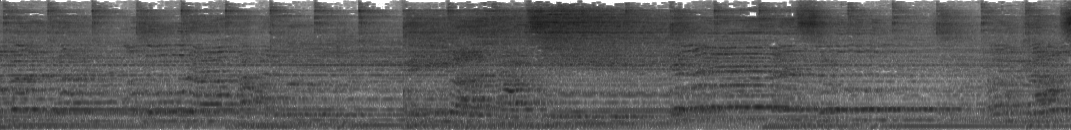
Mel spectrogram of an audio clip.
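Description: A man and a woman singing an Indonesian worship song together as a duet into handheld microphones.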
